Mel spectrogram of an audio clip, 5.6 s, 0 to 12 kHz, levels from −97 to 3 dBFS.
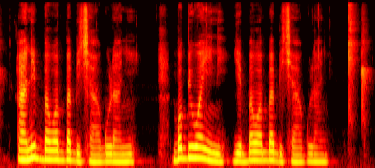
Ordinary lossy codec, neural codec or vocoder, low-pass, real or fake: MP3, 96 kbps; none; 10.8 kHz; real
